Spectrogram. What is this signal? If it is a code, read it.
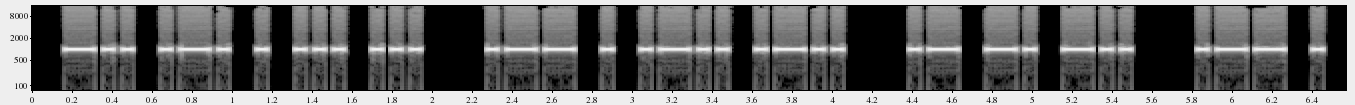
Morse code, heard as a keyed tone, about 25 wpm, 1000 Hz. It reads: DRESS WELL AND WE
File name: qotdfiles / 25wpm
